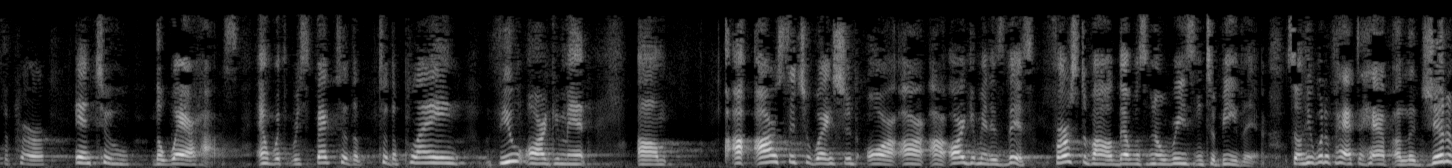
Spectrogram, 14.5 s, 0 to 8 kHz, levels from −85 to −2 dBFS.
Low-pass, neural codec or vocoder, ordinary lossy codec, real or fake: 7.2 kHz; codec, 24 kHz, 1.2 kbps, DualCodec; MP3, 32 kbps; fake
